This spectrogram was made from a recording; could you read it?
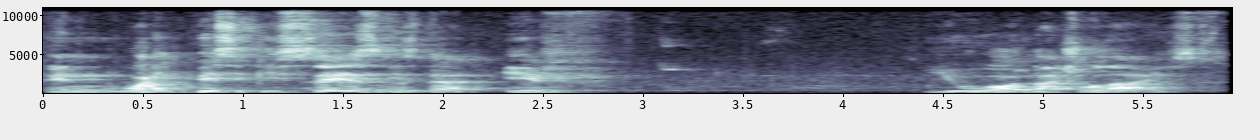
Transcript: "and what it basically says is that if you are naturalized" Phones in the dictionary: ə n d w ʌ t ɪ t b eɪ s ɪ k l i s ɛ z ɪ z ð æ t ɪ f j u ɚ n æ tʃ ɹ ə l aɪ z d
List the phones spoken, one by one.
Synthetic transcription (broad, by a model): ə n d w ʌ t ɪ t b eɪ s ɪ k l i s ɛ z ɪ z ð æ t ɪ f j u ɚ n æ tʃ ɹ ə l aɪ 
